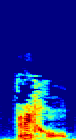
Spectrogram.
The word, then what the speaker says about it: Trejo: ¿Dani Treja dices? – Trejo. – ¿Trejo o Eva Méndez? ¿A quién conocéis? – Hombre, está más buena Eva Méndez, bastante más. – Sí. ¿Quién es Dani Treja? – Trejo.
